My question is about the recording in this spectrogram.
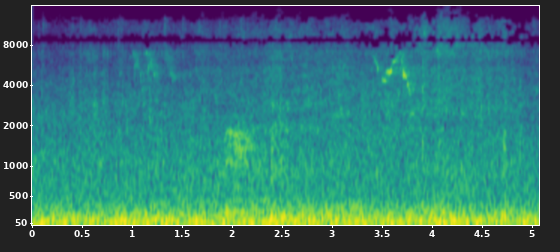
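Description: Outdoor ambience: a steady low rumble with a few short, high bird chirps, the clearest pair about three and a half seconds in, and a faint call, perhaps a distant crow, about two seconds in.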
